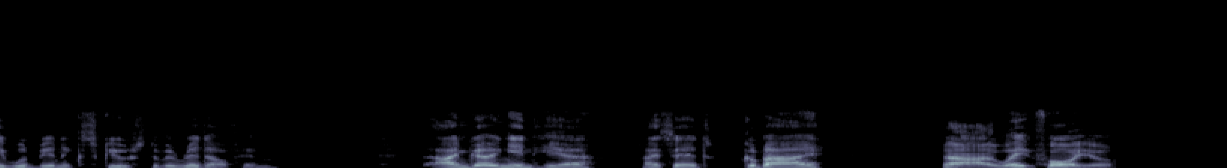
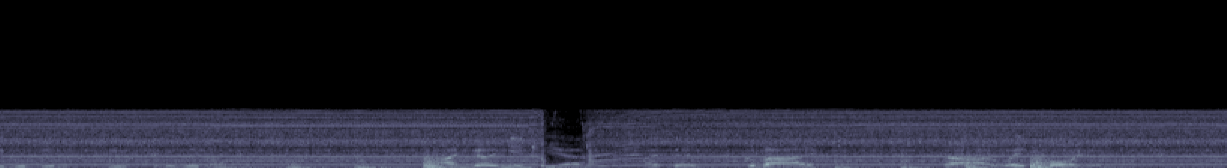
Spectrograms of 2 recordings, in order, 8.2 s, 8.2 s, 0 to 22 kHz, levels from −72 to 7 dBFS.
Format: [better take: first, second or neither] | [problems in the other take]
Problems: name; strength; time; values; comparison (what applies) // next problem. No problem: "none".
first | background sound (Hammer + Tools); 3 dB above the speech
